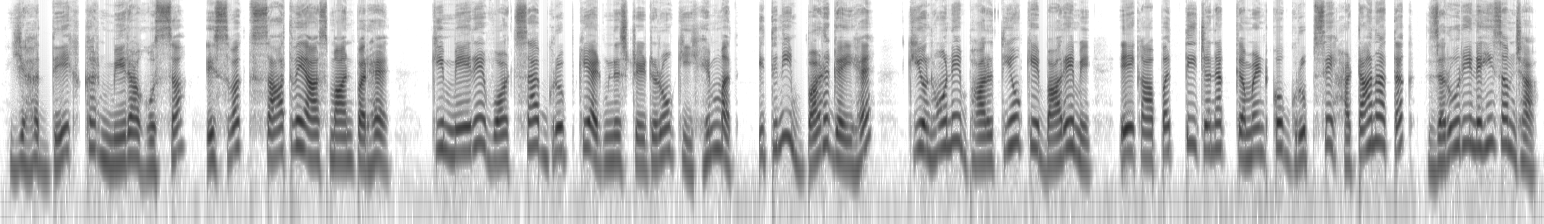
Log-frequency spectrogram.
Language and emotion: Hindi, angry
